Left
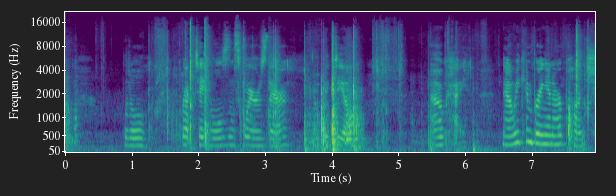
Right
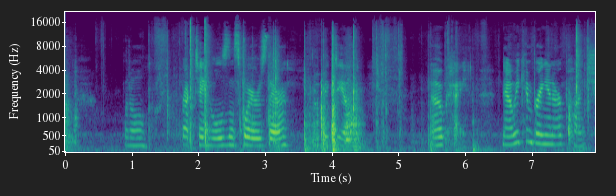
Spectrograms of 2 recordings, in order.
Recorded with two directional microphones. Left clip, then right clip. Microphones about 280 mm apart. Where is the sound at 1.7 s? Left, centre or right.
Centre.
